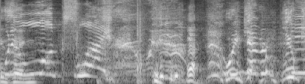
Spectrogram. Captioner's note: HANK wheeze-laughs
